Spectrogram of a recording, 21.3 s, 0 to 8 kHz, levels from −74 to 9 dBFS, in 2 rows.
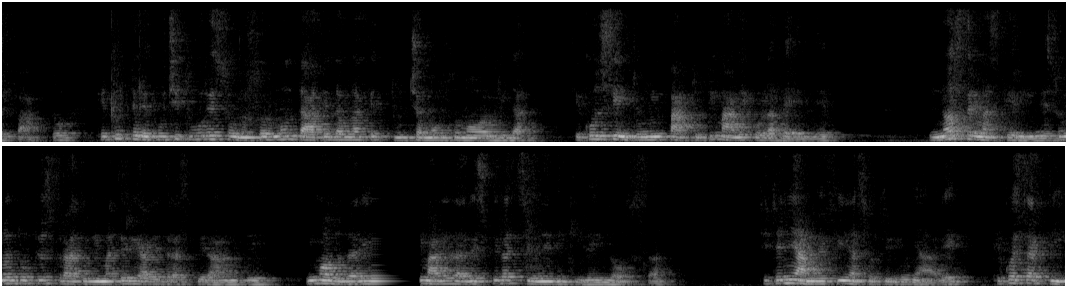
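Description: The audio passes through a call path whose band stops at 8 kHz, consistent with G.722 wideband coding. From 14.34 to 14.83 s it breaks off in what is likely a long network dropout. For nearly half a second the receiver keeps extending the last sound as a decaying buzz or hiss, then holds silence for about 80 ms before the signal returns. Roughly 480 ms of the original material never reappears, so the audio resumes further along.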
